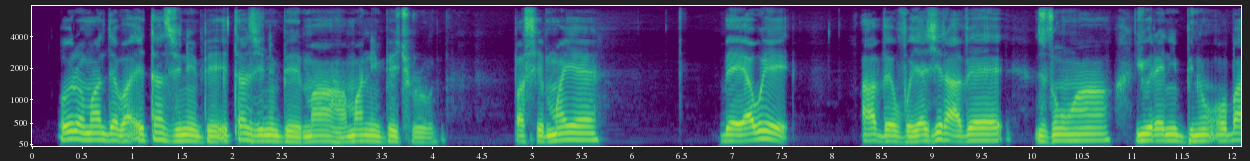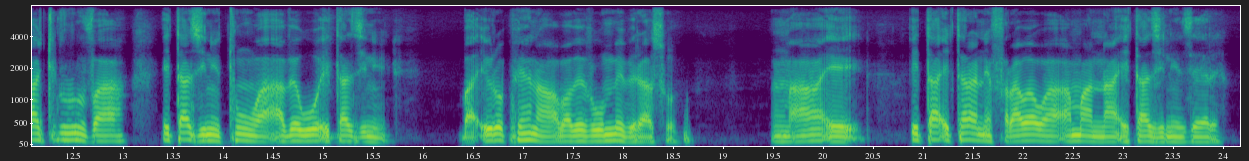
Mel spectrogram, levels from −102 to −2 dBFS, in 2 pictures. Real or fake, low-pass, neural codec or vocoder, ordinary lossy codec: real; none; none; none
